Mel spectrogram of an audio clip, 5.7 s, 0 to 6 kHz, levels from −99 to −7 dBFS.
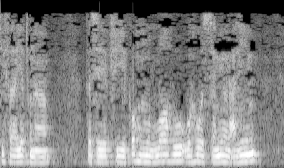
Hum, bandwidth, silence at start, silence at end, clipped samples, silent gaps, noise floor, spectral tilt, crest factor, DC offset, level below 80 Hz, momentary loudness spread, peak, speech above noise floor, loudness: none; 5 kHz; 0 s; 0.05 s; under 0.1%; none; -35 dBFS; -11 dB/octave; 12 dB; under 0.1%; -46 dBFS; 6 LU; 0 dBFS; 23 dB; -13 LUFS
